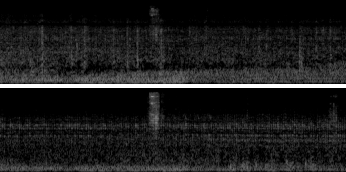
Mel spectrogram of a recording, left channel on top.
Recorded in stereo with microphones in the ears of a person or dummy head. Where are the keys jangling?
30° right (ahead or behind); by 3.4 s 45° right (ahead or behind).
